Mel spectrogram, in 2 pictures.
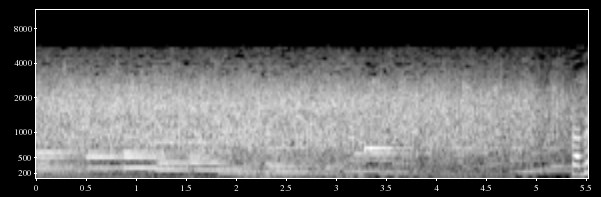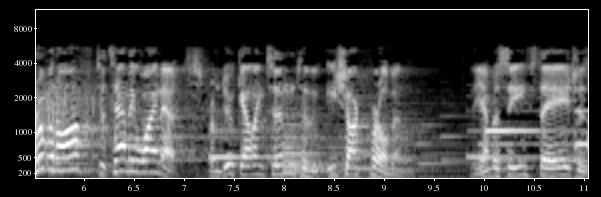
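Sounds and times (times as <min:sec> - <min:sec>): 
crowd applauding: 0:00.0 - 0:06.7
speech: 0:05.4 - 0:11.0
faint tonal music: 0:07.2 - 0:11.0.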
